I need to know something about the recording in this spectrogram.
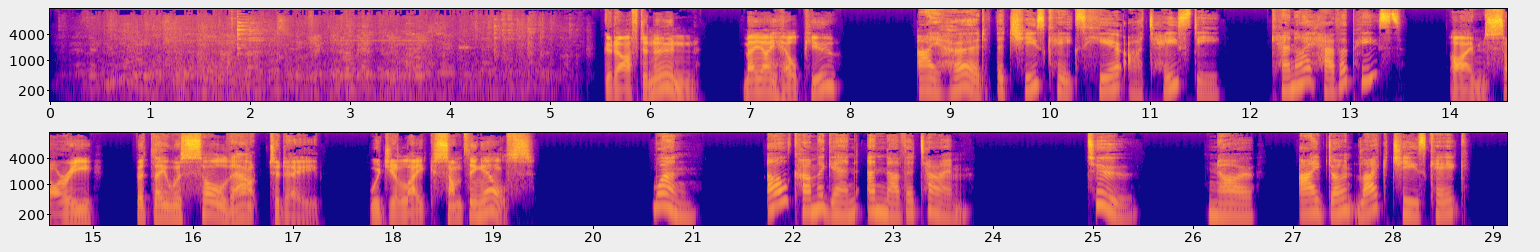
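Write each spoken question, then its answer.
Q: Would you like something else?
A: 1: I'll come again another time.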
